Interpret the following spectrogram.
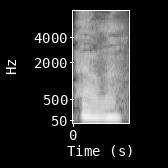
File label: "hell no", expletives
